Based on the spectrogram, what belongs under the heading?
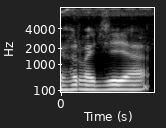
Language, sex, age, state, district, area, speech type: Bodo, male, 18-30, Assam, Baksa, rural, spontaneous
